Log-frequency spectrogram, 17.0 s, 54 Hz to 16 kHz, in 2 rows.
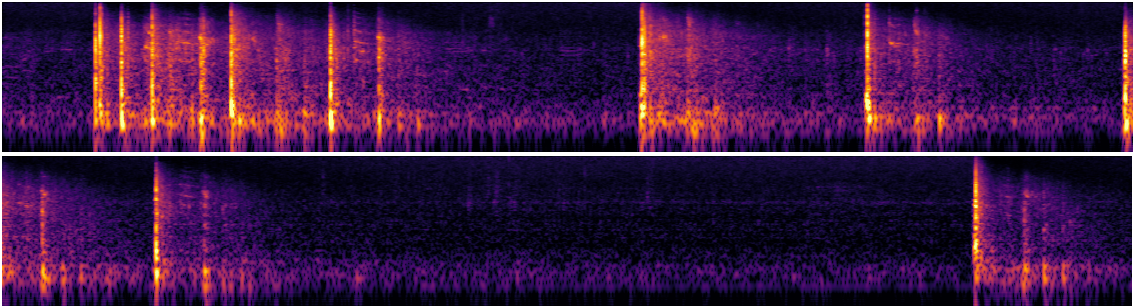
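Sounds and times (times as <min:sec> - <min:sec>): firework shells bursting: 0:00.7 - 0:03.2, 0:15.7 - 0:16.8
small firework pops: 0:00.7 - 0:03.8, 0:04.7 - 0:11.3, 0:11.9 - 0:13.5, 0:15.7 - 0:16.8.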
